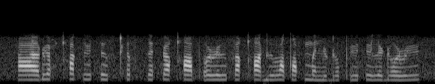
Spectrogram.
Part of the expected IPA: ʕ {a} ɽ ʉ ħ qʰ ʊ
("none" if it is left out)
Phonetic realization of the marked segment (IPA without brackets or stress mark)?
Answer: a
